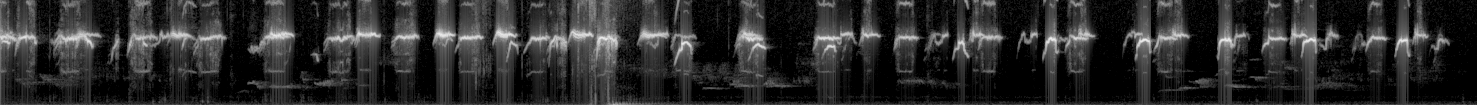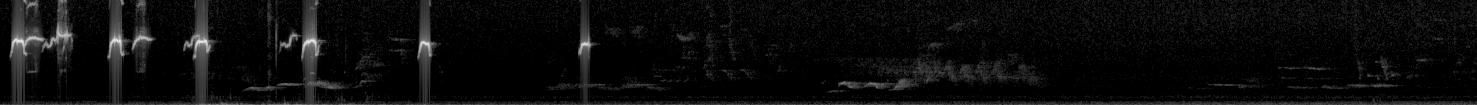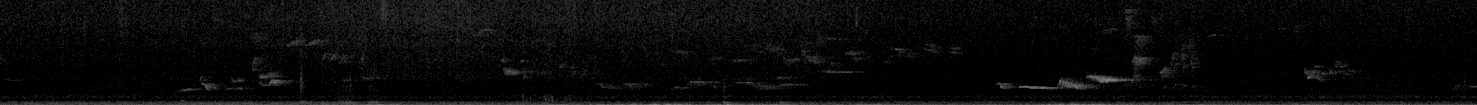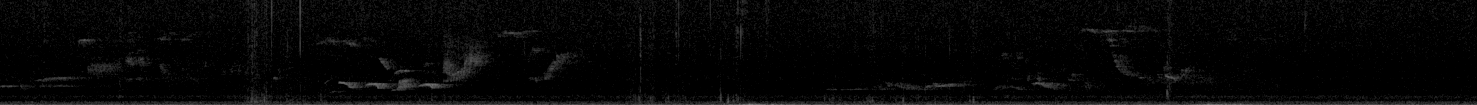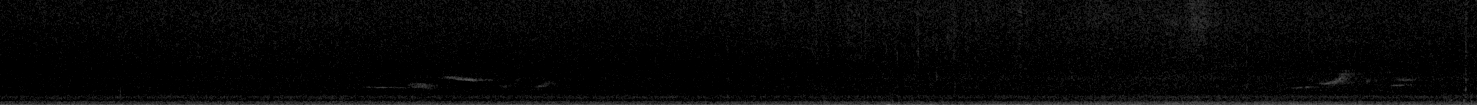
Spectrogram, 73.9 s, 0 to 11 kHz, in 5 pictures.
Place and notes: Wedmore, UK - A pair of wrens feed their young
Right in the corner of our terrace a pair of wrens have built a nest in the eaves of our porch. We can sit in the kitchen and watch their busy feeding schedule. I strung a pair of Roland binaural mics CS10-EM to an Olympus LS11. Each mic was about 3" either side of the nest and I left the rig there for a couple of hours. This is a short extract. No editing apart from extraction, fade in/out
